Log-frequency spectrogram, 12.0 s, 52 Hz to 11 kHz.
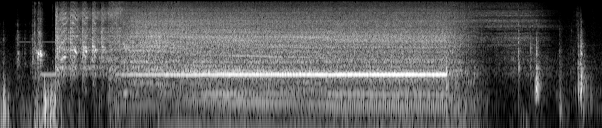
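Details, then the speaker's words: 1999 Mazda Miata after replacing the cam position (cam angle) sensor for code P1345: short crank, catches promptly, steady even idle with faint whine, then shut off; starts fine, though a hot restart after highway driving is still untested. "okay, it starts, but the real test will be is the next time I put this sucker on the highway and it heats up and I have to start it back up again to see if it starts."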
